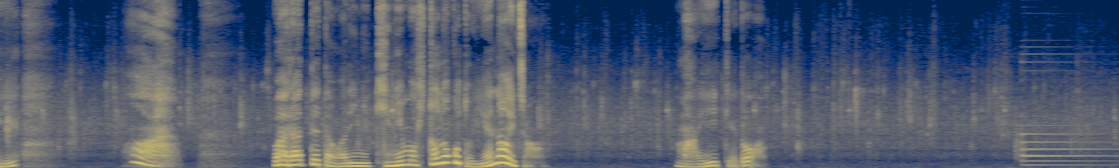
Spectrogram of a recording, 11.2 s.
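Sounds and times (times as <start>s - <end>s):
speech: 0.0s - 0.5s, 2.7s - 5.5s, 6.8s - 7.7s
steady rain: 0.0s - 11.1s
school chime ringing: 10.2s - 11.1s.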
